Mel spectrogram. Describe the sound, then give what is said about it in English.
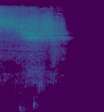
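A voice imitates a snake's hiss: one steady, breathy high-pitched hiss held for about a second before cutting off into silence. “The snakes are just like.”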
